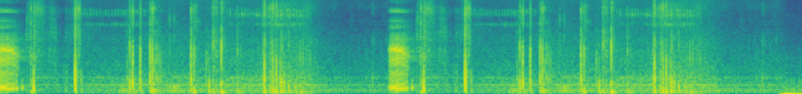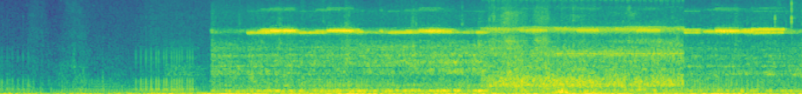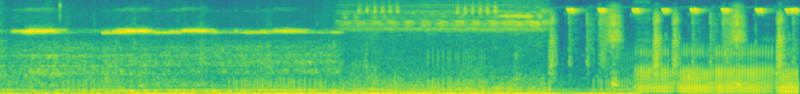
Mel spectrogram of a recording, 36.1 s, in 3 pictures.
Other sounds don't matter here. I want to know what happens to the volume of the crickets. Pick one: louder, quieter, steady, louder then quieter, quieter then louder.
quieter then louder.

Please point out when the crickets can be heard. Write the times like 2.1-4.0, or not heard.
15.2-36.0.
